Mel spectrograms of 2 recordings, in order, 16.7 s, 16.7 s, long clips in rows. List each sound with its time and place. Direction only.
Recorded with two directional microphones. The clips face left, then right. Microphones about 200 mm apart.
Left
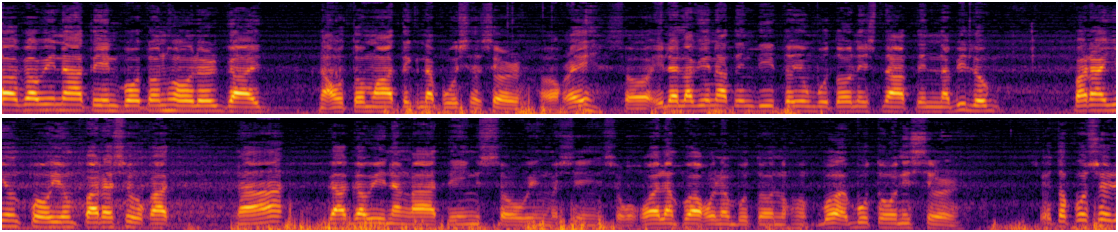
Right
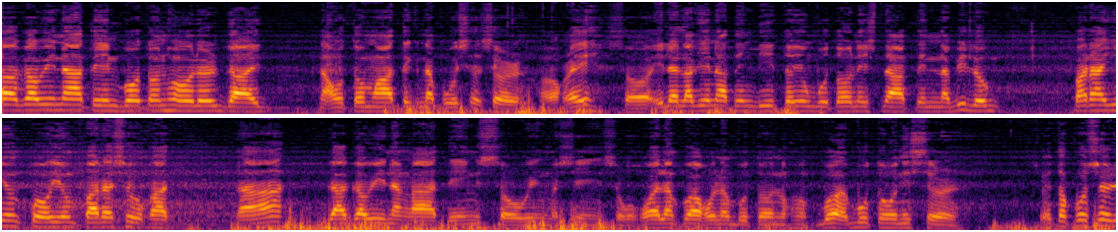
0.0 s speech: 20° left (ahead or behind)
